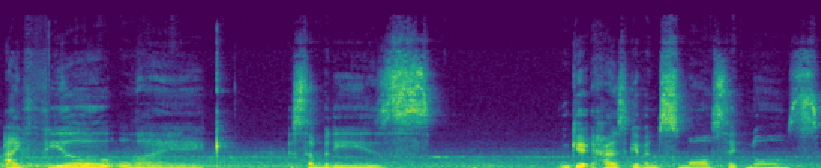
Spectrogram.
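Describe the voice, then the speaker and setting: Over noticeable background noise and audible room echo, a woman talks at a very slow pace in a monotone, flat intonation, with long, frequent pauses. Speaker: tarot card reader. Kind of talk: tarot reading. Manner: reflective, intuitive musing.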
